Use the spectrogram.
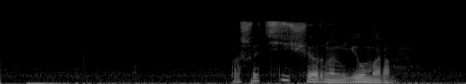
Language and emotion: Russian, sad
